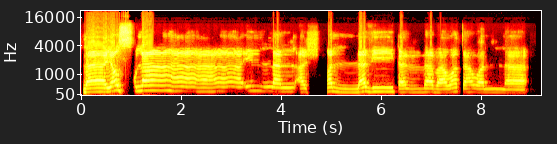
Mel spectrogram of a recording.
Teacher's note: پھر یا نہیں پڑھی جائے گی، قاف لام کے ساتھ ملے گا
